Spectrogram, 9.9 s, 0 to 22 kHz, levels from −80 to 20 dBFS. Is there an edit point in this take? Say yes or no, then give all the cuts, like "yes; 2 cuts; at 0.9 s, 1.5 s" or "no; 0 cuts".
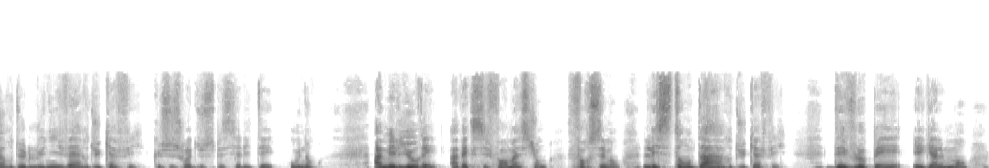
no; 0 cuts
